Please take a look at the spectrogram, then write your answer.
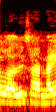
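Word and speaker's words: Walisana: berupa dengan kata terpuji, sehingga menurutnya pengucapan yang benar ada wali sana yang berarti wali-wali yang terpuji.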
